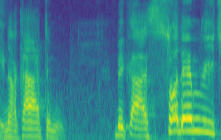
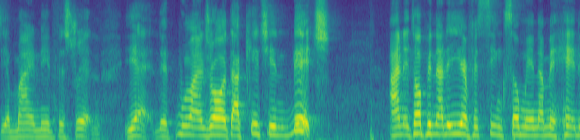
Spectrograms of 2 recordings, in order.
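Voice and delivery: ordinary talk, nothing marked

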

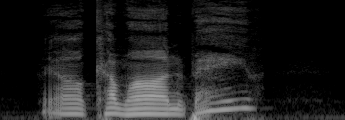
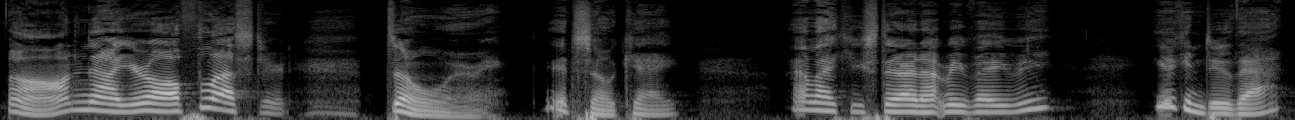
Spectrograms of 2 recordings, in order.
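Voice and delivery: usual speaking voice

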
